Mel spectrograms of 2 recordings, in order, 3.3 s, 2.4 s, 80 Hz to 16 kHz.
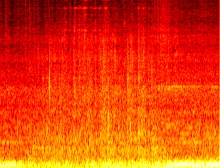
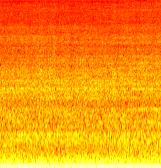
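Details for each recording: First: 1990 Jeep YJ 4.2L 5-speed with carburetor problems, warming to normal temperature: low uneven rumble surging and sagging under 1000 rpm, needing throttle, then stalls; rough idle near stalling, carburetor suspected. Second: 1990 Jeep YJ, 4.2L, 5-speed, carbureted, warming up, idling at about 900 to 1,000 rpm. It gives a steady, even low rumble with no misses or stumbles, a smooth normal idle.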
